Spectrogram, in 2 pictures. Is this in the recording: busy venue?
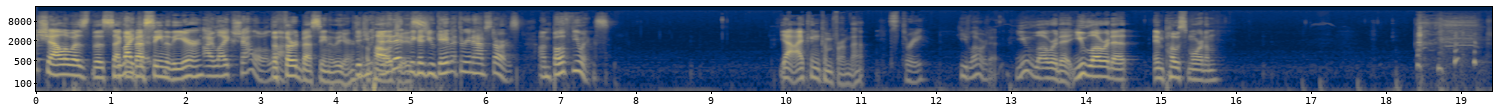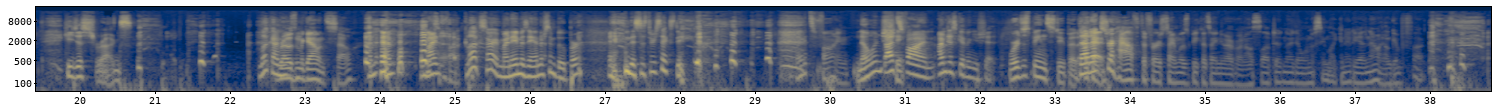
no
